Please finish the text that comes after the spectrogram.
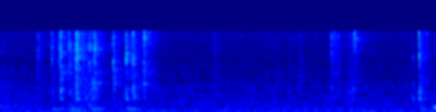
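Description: Quiet computer keyboard typing, with short bursts of rapid, light key clicks early on, a pause, then a few more scattered taps, close and soft with no voice.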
